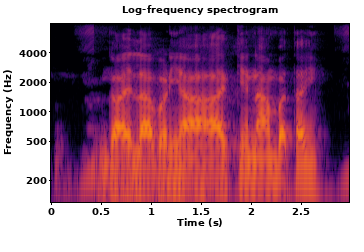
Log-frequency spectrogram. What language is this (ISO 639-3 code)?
bho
